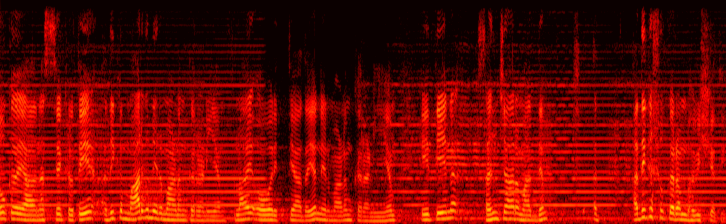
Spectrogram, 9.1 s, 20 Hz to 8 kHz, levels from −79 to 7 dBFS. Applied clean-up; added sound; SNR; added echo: none; Bowed string instrument; 10 dB; none.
